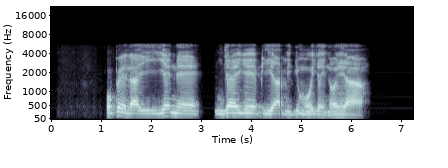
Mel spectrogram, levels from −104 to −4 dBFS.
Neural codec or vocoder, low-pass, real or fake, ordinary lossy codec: codec, 16 kHz, 4 kbps, FunCodec, trained on Chinese and English, 50 frames a second; 5.4 kHz; fake; Opus, 64 kbps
